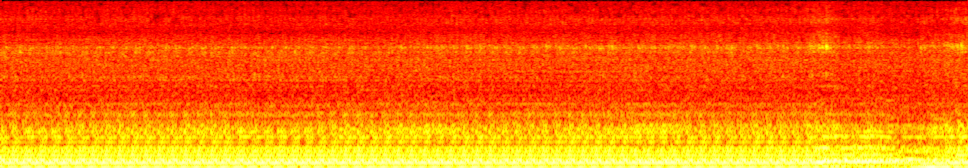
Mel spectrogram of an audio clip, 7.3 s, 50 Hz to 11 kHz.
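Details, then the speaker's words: 1955 GMC 100 with freshly rebuilt 327 small-block, first start on a fresh battery after priming the carburetor: steady, even low rumble, smooth firing, no knocks or ticks at fast idle; normal running. "I would say that's a success. I got a lot to clean up. Quite a few more things to do on the truck, but it runs."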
